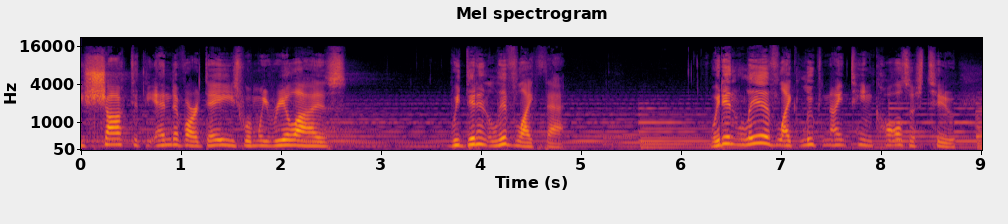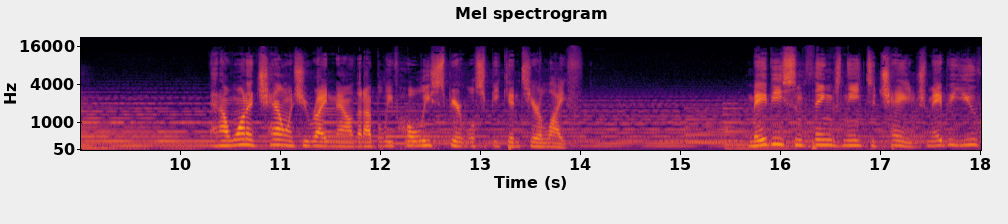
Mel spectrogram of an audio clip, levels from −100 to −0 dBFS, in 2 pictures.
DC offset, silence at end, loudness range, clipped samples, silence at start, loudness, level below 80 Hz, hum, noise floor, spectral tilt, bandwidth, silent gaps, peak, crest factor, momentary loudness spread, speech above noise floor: under 0.1%; 0 s; 4 LU; under 0.1%; 0 s; -30 LUFS; -60 dBFS; none; -51 dBFS; -3.5 dB/octave; 16 kHz; none; -10 dBFS; 22 dB; 18 LU; 21 dB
